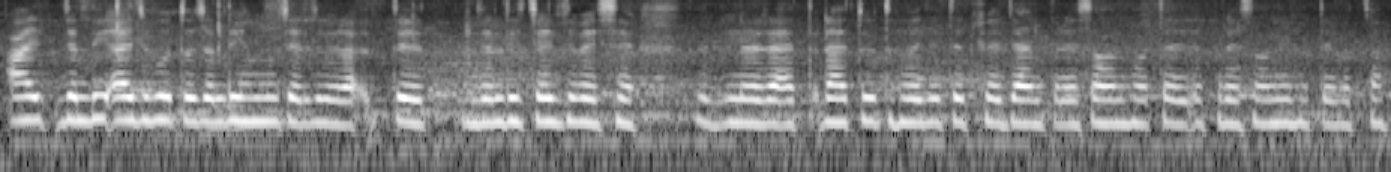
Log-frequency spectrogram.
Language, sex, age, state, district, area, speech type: Maithili, female, 18-30, Bihar, Begusarai, rural, spontaneous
